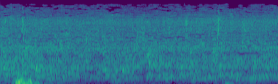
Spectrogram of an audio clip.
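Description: Muddy floodwater flowing steadily across a flooded path, an even watery rush, with one soft low thump just after the start.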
